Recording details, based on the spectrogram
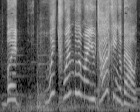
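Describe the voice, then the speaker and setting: A woman voicing a tiny, cheeky, bubbly fairy girl companion in a video game, squeaky and childlike. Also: big pitch swings, a little slow, loud music behind the voice, exaggerated voice. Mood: curious.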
